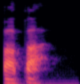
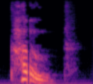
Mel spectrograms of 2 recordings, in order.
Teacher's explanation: in english um the explosion it's much bigger than in spanish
